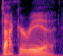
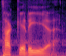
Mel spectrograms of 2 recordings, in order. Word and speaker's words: taqueria: Taqueria, or as it should be pronounced, taqueria. Right? You got to flick the R.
